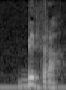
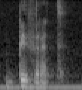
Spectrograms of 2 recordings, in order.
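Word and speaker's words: بدرة: sur la ta, on va dire bidra et non pas bidrat. Donc, cette écriture est fausse parce que ici il s'agit de ta marbuta qui, si on veut s'arrêter sur cette ta marbuta, on prononce bidra au lieu de bidratun ou bidrat. Bidrat, alors là, vraiment, c'est pas correct. Bidratun à la limite, mais si on voulait appliquer les règles de l'arrêt sur un mot dans la langue arabe, alors ça sera bidra.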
